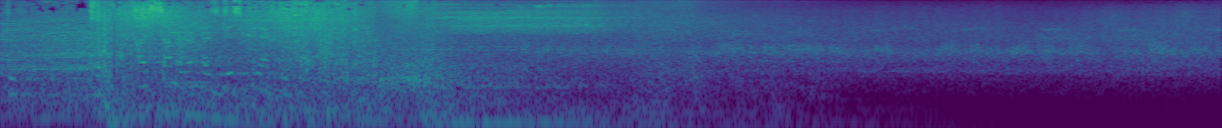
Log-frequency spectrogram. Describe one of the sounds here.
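A triumphant fanfare swells and then slowly fades.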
